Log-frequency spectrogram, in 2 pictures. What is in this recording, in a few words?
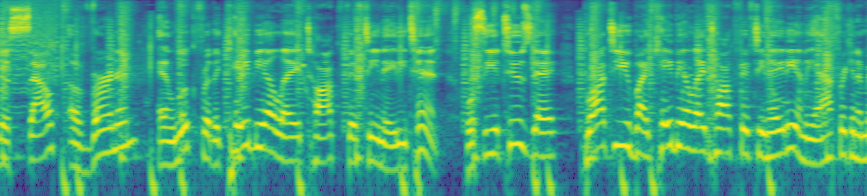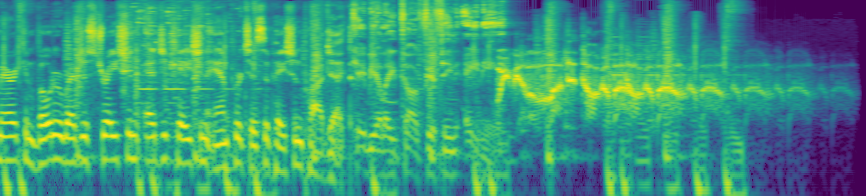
PUNCH BALLOT PROMO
